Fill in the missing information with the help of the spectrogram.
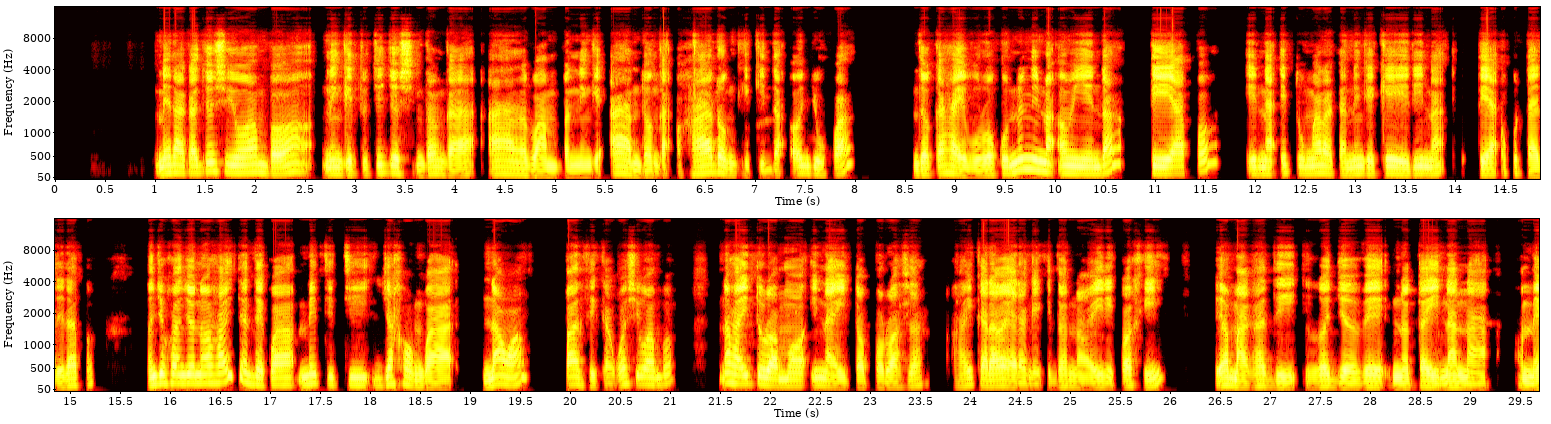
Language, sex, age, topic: Oshiwambo, male, 25-35, agriculture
